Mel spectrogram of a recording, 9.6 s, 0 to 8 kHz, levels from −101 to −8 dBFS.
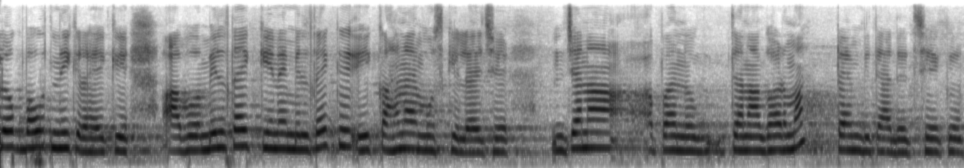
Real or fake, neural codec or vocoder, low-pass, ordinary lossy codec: real; none; 7.2 kHz; none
